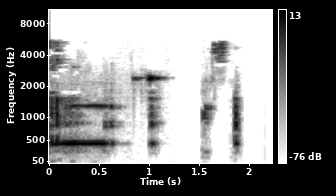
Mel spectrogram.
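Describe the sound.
A telephone rings with an electronic tone, a sustained buzzing note followed by a few short, scattered beeps at differing pitches, fairly faint with quiet gaps between.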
